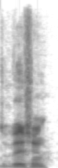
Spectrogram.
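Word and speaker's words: DVSN: I have coming up or division DB SN pronounced division my concern is there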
